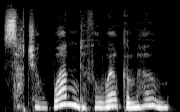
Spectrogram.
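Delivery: ordinary delivery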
